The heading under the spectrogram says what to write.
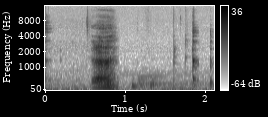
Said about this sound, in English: because apparently having stuff like this... coffee burps are bad.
